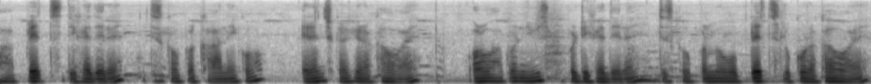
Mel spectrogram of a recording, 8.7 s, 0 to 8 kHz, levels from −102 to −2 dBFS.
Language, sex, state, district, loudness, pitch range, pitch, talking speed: Hindi, male, Arunachal Pradesh, Papum Pare, -19 LUFS, 105-120 Hz, 110 Hz, 215 wpm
